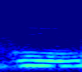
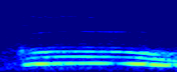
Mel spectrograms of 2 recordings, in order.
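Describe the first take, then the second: First: गू with a brief oo; short u vowel. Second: गू higher, with a long held oo; long u vowel. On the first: Teacher drilling the g series, short vowel in गू. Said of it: "छोटी ऊ की". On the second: Teacher drilling the g series, long vowel in गू. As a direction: stretch the oo in गू. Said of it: "बड़ी ऊ की मात्रा". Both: Shown as a demonstration.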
